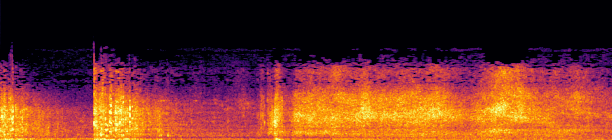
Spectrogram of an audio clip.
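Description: Sparks hiss and crackle from a burning firework.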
